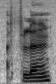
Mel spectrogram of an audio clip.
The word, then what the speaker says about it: PHLearn: person called pH learn I think you just pronounce it flarn but if you want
